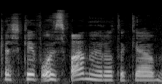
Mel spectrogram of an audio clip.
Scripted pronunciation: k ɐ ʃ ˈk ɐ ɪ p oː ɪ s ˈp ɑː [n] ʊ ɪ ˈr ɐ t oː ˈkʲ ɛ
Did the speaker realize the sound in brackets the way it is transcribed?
yes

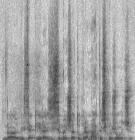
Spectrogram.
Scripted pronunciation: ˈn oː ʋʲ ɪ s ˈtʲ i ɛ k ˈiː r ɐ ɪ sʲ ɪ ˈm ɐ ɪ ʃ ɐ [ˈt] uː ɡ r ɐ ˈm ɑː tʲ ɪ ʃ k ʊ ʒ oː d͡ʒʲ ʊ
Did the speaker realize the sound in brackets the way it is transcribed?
yes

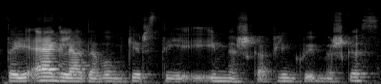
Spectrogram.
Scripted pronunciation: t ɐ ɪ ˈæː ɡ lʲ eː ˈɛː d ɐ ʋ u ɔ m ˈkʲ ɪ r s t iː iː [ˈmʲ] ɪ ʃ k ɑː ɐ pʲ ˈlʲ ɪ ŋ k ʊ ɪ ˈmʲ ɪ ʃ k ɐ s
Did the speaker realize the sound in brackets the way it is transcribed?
yes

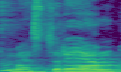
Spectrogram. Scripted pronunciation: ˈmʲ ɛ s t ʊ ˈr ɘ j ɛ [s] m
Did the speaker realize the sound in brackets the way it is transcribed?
no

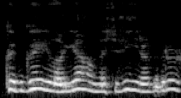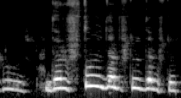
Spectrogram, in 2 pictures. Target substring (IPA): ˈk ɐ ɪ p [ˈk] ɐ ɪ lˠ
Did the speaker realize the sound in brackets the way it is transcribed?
no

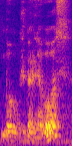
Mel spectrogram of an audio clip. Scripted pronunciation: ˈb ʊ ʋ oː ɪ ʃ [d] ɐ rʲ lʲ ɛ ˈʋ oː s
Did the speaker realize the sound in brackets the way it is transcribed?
no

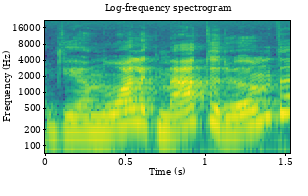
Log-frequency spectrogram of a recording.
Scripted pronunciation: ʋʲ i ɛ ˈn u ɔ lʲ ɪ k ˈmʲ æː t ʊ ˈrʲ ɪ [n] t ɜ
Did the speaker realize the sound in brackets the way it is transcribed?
no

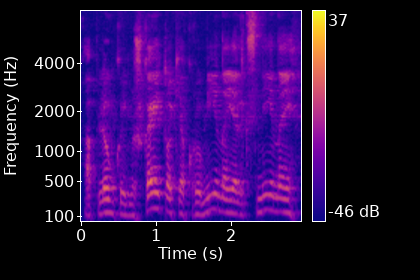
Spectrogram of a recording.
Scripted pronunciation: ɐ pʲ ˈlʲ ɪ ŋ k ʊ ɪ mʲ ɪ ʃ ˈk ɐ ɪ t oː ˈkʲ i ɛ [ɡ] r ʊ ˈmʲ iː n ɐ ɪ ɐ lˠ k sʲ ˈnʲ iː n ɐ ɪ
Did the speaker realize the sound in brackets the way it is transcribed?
no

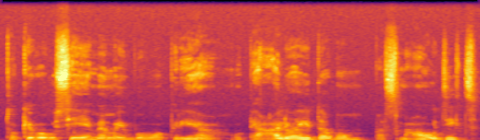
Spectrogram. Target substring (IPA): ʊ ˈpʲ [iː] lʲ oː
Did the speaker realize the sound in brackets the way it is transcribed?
no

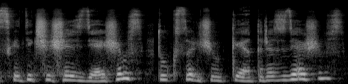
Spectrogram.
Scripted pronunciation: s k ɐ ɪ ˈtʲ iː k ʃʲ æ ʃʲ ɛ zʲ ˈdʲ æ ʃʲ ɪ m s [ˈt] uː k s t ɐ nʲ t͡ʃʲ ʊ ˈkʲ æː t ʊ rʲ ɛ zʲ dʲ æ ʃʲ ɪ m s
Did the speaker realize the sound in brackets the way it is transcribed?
yes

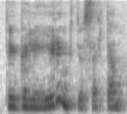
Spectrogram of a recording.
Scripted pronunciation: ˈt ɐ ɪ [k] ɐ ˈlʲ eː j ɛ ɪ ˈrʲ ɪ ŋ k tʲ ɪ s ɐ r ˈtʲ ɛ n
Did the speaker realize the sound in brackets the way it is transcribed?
no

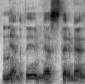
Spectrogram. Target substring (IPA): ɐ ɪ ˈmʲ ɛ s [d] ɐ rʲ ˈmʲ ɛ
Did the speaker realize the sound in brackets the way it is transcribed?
no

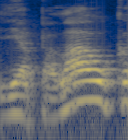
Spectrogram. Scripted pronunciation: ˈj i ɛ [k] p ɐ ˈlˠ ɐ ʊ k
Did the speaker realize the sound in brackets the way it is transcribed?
no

